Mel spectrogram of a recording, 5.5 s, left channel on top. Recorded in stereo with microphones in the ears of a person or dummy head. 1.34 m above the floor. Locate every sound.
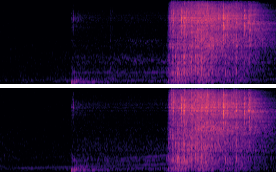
1.4 s crumpling: 5° left (ahead or behind), 2.5 m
